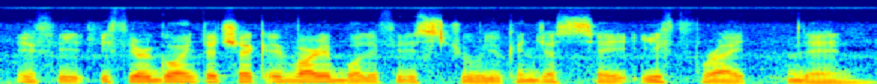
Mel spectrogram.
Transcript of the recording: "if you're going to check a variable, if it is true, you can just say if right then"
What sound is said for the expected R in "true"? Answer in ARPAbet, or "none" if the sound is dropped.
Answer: R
